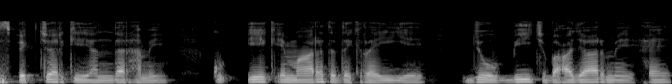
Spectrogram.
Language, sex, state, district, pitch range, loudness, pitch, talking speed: Hindi, male, Uttar Pradesh, Jalaun, 100-105 Hz, -25 LUFS, 100 Hz, 145 wpm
